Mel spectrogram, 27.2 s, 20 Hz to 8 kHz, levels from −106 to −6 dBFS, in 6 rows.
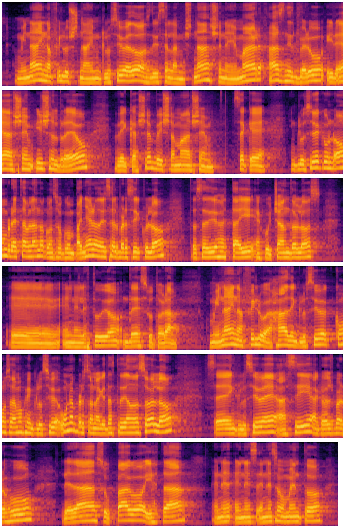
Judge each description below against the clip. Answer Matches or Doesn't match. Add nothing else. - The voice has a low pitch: Matches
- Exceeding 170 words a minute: Doesn't match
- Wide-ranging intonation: Doesn't match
